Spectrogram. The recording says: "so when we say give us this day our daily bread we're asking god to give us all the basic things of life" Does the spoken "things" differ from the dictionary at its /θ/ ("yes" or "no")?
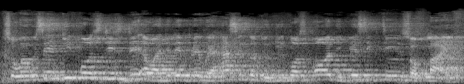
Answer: yes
